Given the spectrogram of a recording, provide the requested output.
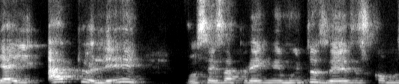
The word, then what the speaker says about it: appeler: Appeler. Porque este é o verbo no infinitivo. Infinitif. Tem dois P's, mas tem um L só. O que vai me fazer pronunciar desta forma, ó.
